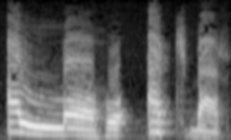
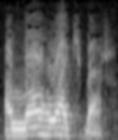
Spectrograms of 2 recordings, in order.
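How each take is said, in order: First: The glottal stops are overly sharp and exaggerated. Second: The glottal stops are weak, with a w-like link. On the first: "برخی هم از اون طرف افراد دارن، به این صورت میگن الله اکبر، اینم افراد است" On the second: "بعضی دقت ندارن و اینجوری میخونن الله و اکبر، یعنی الف الله رو خوب بیان نمی کنن و الف اکبر هم یا خوب بیان نمیشه یا به واو تبدیل میشه"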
